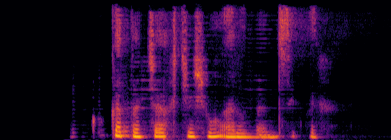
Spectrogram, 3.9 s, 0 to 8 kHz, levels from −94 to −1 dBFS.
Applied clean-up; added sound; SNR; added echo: neural mask model DeepFilterNet 3.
